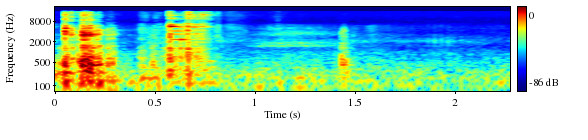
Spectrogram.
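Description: Small corroded metal pieces clinking against each other as one is picked up from a pile of finds: two sharp clinks about half a second apart, then a lighter click.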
